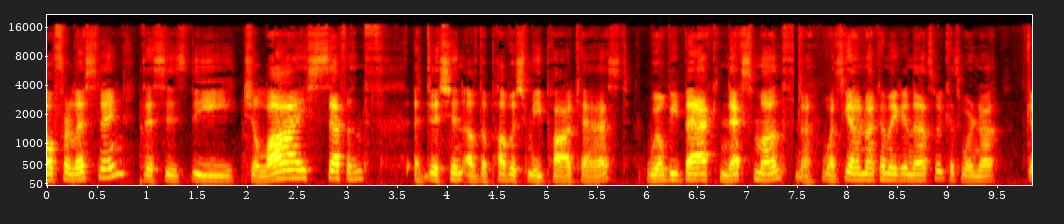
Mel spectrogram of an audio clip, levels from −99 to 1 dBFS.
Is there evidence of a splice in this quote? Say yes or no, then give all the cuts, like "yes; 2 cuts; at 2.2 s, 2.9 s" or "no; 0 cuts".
no; 0 cuts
